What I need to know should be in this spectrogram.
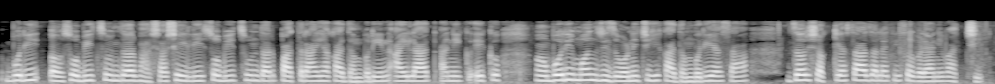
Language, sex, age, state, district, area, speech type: Goan Konkani, female, 30-45, Goa, Canacona, rural, spontaneous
